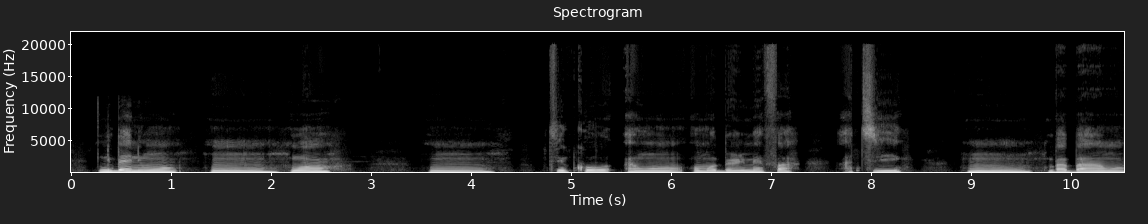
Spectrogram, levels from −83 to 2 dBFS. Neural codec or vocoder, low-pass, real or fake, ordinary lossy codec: none; 19.8 kHz; real; Opus, 24 kbps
